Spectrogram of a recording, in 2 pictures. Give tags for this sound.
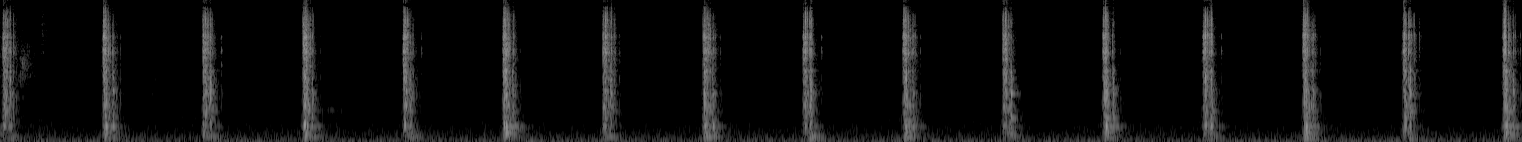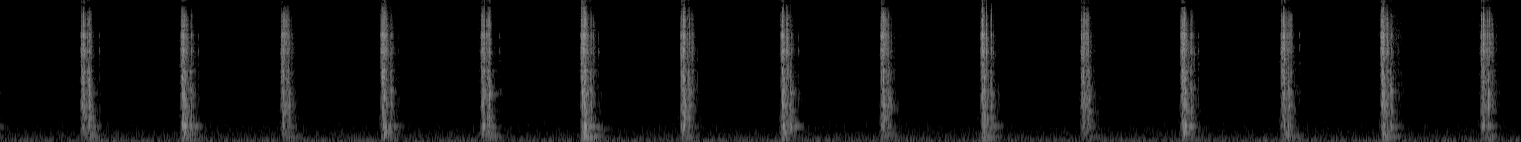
mechanic
tick

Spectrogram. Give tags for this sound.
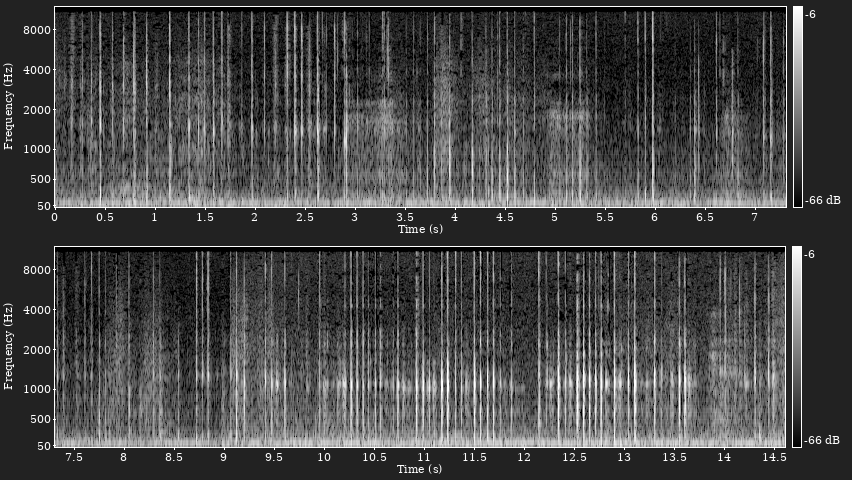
fear
chatter

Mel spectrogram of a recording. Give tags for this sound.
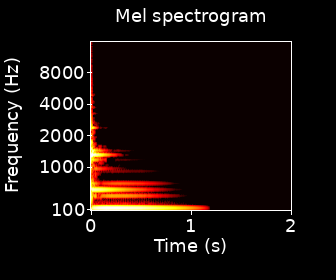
instrument
marimba
percussion
wood

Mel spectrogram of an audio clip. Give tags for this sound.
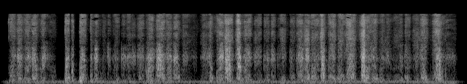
paper
pencil
sfx
write
writing

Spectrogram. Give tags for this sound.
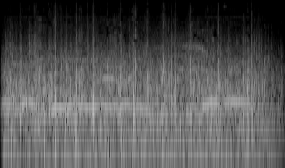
Box
Applause
Speak
Chats
Talks
Patwa
Speaking
Sound
Patios
Nova
Crowd
Talk
Talking
Jamaican
NovaSound
Speaker
Chatter
Vocal
Chat
American
Walla

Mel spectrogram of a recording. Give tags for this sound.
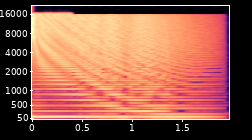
Sound
Synth

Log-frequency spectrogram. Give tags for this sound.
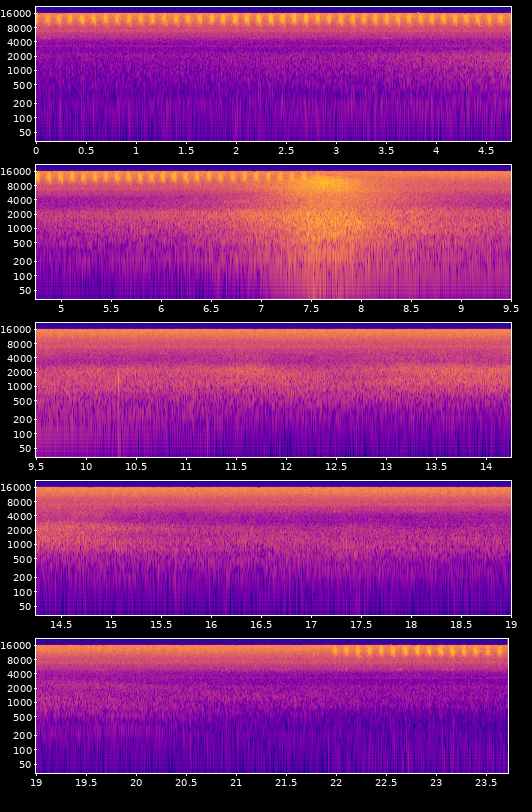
crickets
drive-by
car

